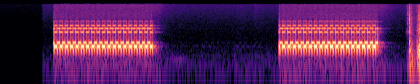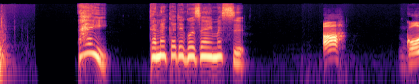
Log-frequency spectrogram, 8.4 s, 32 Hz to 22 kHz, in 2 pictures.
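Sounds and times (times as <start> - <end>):
telephone ringing with a rapid warbling trill: 0.5 - 1.6, 2.8 - 3.9
speech: 5.2 - 6.8, 7.4 - 8.3.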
